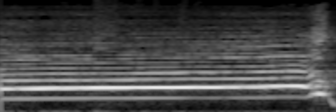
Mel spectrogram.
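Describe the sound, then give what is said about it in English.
Siren sound effect: a loud, buzzy, steady tone held at one pitch for about a second and a half, then breaking off in a brief noisy burst at the end. “I kind of had the siren effect going and then the soft fade out at the end.”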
